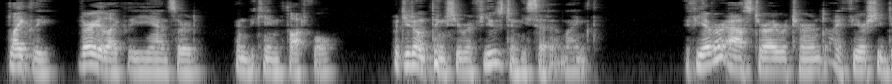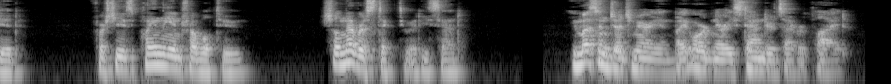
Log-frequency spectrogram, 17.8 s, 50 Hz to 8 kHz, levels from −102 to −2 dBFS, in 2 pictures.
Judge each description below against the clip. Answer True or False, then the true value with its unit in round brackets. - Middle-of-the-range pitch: False (115 Hz)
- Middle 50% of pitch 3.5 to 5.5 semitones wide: False (3.1 semitones)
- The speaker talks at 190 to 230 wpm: False (180 wpm)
